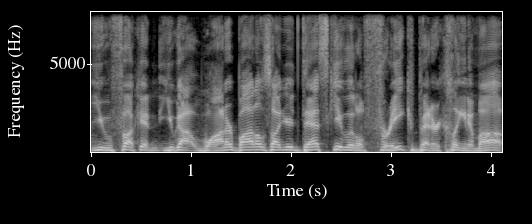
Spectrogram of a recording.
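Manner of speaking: put-on mean, domineering voice. Joking about being a mean dom: put-on mean dom voice. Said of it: "I couldn't do it without laughing".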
